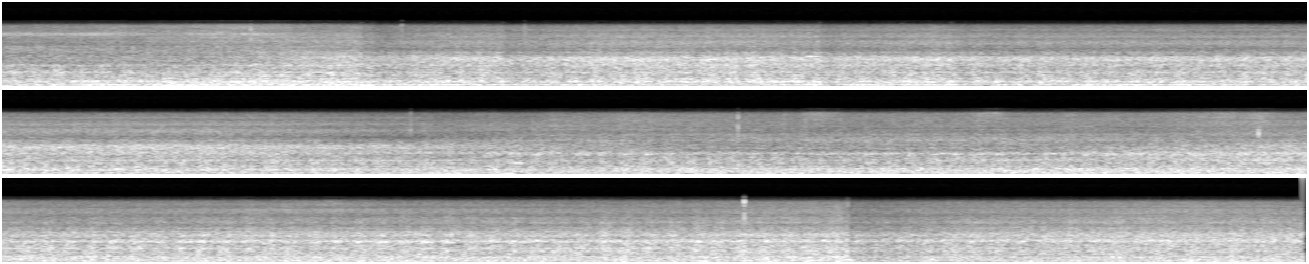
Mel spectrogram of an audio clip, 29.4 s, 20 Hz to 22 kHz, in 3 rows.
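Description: Passenger train running along the line, a steady rumble heard from inside the carriage. About 26 seconds in, the sound drops and changes abruptly as the train enters a tunnel.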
